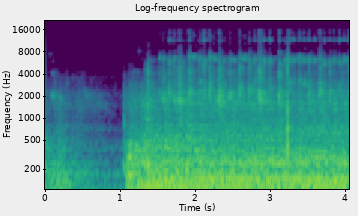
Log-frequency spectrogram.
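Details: Maytag Atlantis dryer running: heavy low rumble with a repeating high squeak over the drum turning, plus thunking and a broken tumbler fin; fixed in a repair.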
